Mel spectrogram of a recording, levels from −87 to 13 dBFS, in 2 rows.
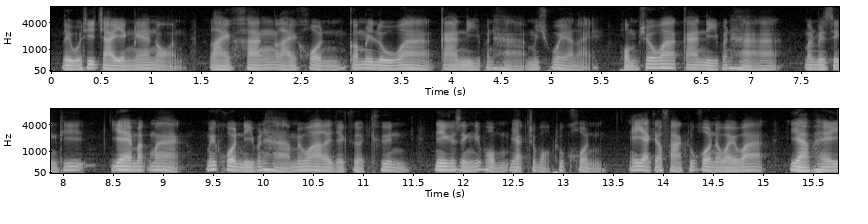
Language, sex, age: Thai, male, 20-39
